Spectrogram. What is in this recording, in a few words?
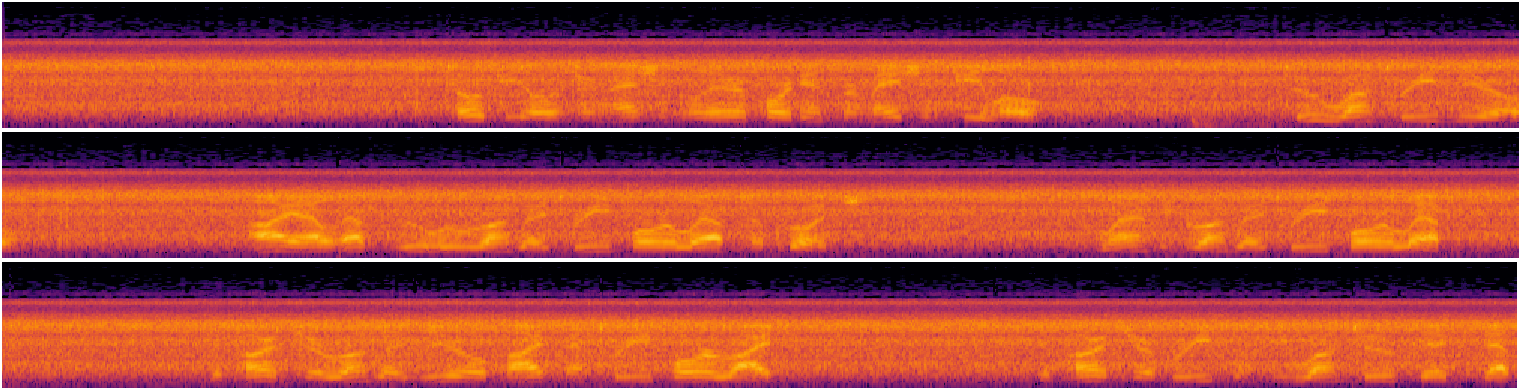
rjtt atis; x-plane10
